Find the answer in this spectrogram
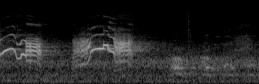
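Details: In mid-winter, a flock of roughly 50 Yellow-tailed black cockatoos cracks open walnuts in a northern Tasmanian walnut grove. One gives two drawn-out, wavering wailing calls, then others in the flock answer more faintly from a distance.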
